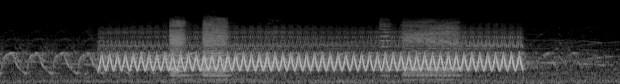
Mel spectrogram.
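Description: A fire truck's air horn blares steadily.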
